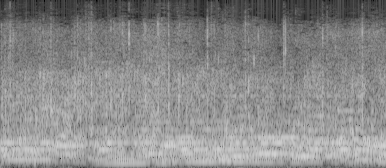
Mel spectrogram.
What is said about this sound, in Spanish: Ese aplauso del público tras el solo de la banda.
